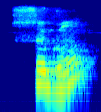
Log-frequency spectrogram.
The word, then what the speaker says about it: second: Or, si on fait une liaison, second va être prononcé avec un T à la fin, donc le même qu'à la fin de petite.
